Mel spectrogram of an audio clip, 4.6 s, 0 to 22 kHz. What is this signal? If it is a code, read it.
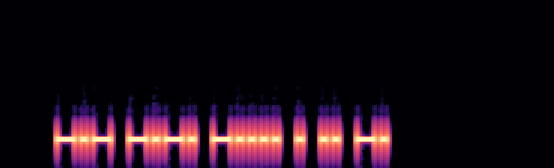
Morse code, heard as a keyed tone, about 25 wpm, 700 Hz. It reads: KC6EIN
